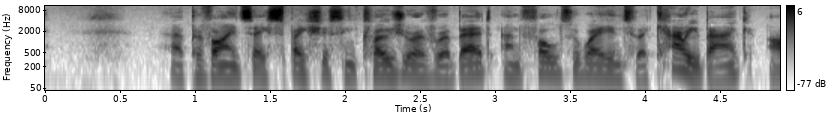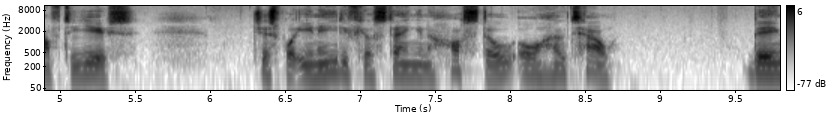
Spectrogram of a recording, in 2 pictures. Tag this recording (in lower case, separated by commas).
speech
